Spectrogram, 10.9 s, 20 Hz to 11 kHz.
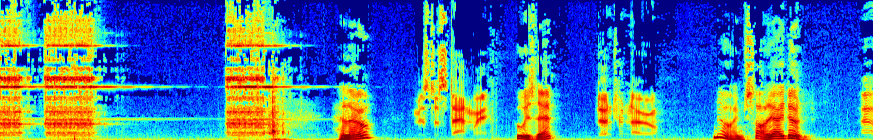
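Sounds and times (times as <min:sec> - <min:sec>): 
telephone bell ringing: 0:00.0 - 0:04.2
speech: 0:04.2 - 0:04.7, 0:05.3 - 0:08.2, 0:08.9 - 0:10.2.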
